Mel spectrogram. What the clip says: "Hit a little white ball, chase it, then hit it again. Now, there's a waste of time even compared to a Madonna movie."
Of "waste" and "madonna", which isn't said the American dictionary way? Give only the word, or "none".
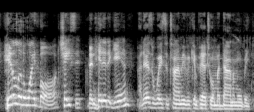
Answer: none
